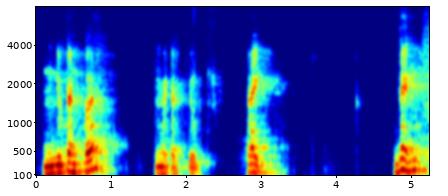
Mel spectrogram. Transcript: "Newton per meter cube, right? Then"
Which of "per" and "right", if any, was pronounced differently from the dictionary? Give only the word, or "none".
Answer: none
